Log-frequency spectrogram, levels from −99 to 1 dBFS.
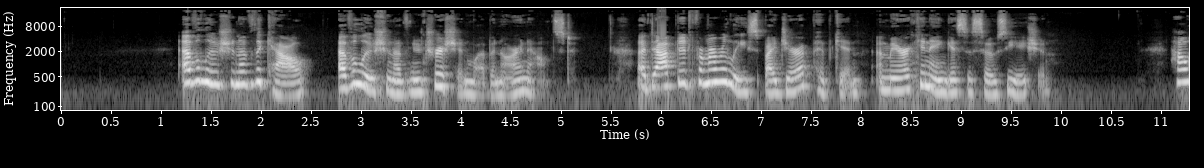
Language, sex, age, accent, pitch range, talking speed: English, female, 20-39, American, 215-320 Hz, 105 wpm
